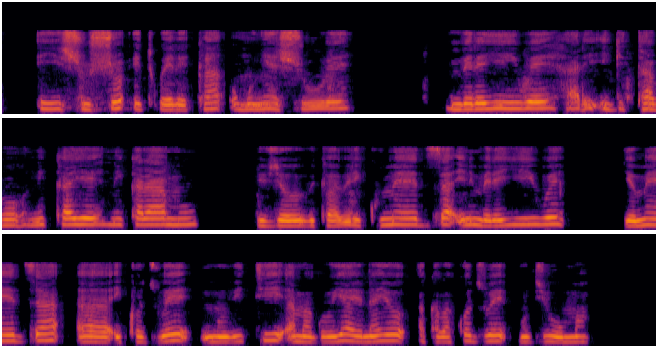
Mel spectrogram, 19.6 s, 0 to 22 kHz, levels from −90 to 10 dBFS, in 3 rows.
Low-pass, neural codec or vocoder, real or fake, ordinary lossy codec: 7.2 kHz; none; real; AAC, 32 kbps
